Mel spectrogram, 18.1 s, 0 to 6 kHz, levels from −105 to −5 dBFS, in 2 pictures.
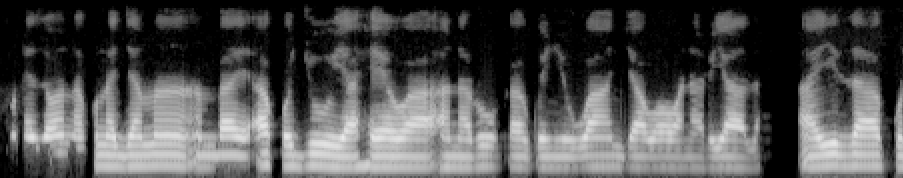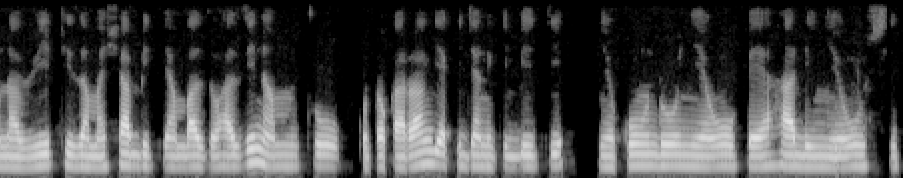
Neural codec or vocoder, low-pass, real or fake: none; 5.4 kHz; real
